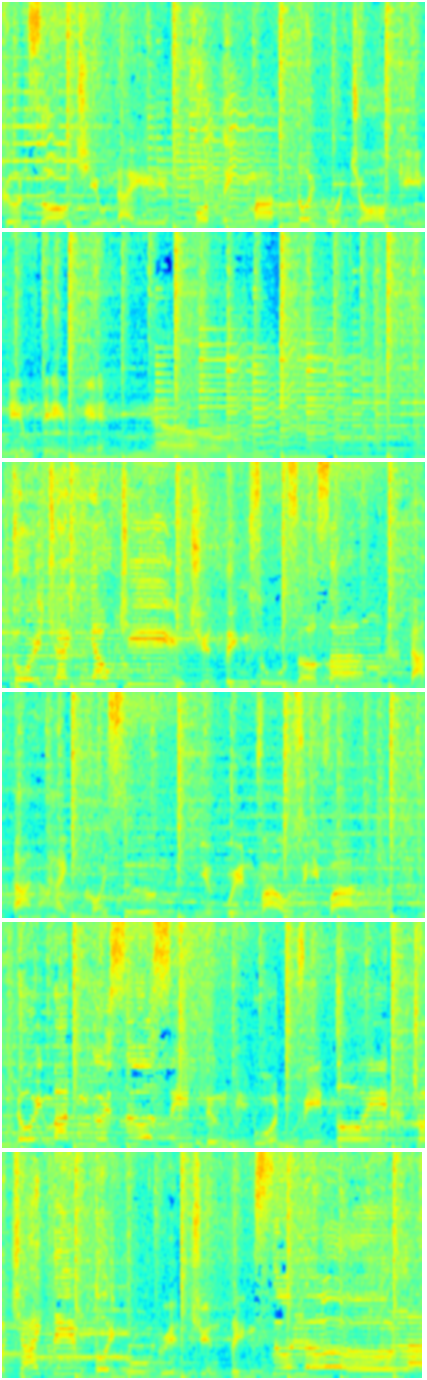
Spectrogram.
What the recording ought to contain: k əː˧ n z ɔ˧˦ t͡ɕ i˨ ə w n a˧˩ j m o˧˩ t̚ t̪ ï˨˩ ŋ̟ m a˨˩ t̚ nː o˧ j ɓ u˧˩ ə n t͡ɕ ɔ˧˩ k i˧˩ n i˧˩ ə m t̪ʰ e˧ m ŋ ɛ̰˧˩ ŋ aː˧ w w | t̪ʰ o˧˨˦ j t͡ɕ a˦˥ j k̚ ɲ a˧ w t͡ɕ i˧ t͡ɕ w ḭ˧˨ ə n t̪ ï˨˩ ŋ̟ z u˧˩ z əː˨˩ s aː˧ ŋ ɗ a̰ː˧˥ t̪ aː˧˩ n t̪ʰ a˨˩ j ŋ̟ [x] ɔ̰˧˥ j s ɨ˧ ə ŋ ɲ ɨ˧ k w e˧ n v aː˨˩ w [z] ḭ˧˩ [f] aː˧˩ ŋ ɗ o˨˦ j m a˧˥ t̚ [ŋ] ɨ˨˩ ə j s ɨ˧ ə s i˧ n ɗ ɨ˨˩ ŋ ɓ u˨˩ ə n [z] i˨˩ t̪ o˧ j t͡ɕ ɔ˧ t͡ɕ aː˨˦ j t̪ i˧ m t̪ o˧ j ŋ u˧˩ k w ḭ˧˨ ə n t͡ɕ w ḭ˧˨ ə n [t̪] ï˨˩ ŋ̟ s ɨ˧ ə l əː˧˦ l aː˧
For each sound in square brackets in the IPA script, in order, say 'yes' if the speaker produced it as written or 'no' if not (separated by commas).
yes, yes, no, yes, no, yes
